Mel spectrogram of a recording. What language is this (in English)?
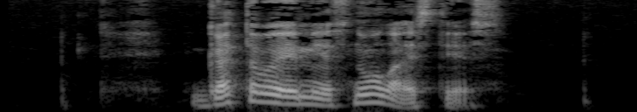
Latvian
